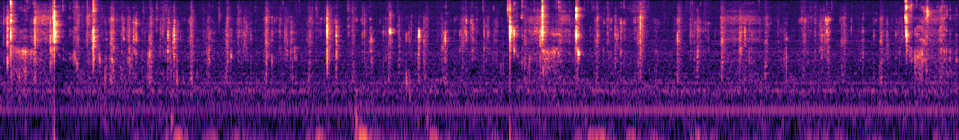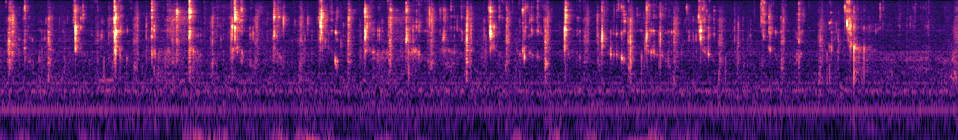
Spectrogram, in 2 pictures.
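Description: Close-miked chewing of fermented skate, with many small crisp crunches throughout, over a steady low hum.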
